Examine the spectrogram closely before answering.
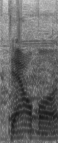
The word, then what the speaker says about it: Dalmon: I know we've kind of butchered his name a little bit here tonight because of the way it's spelled, but that is Dalmon, and Dalmon's had a lot of catches here tonight.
